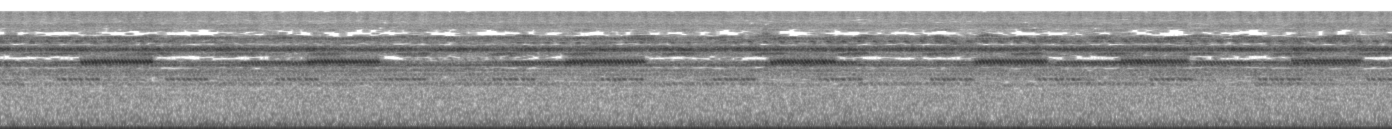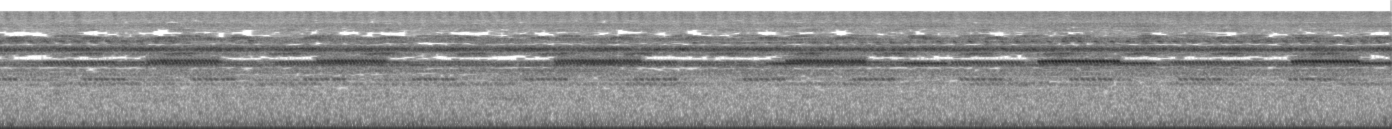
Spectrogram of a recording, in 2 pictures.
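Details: Crickets in a peaceful park at evening, a dense chorus of high, shimmering chirps in stacked bands, pulsing in soft bursts a little under once a second over a faint low background hum.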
